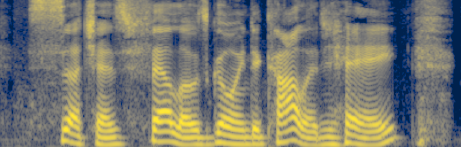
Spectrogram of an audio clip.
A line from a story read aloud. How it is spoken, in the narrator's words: cut in Laurie with a suggestive laugh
